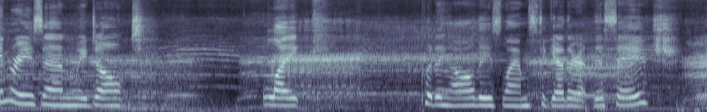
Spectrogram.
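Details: Suffolk lambs racing around the barn at Ewetopia Farms after groups got mixed; loud, trembling bleats from several lambs overlap continuously, some short and choppy, others drawn out.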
